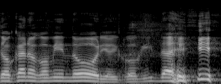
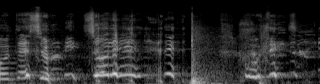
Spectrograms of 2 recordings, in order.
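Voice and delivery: put-on higher, slow, a touch of an indignant old gentleman; offended old man; slower than usual. Old man in a coat scolding the noisy fan, higher and slow. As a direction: play the affronted old man, laughing. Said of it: "y le dijo".

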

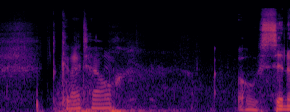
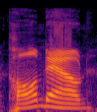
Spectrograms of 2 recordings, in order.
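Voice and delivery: loud, raised-pitch order; exasperated shout; 6 semitones higher, 16 dB louder than usual. Real, not acted. Gamer losing patience with game character, shouted order. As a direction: shout it as a command. Angry order after asking calmly.

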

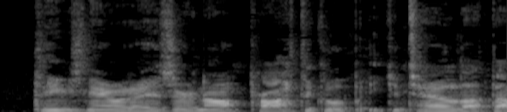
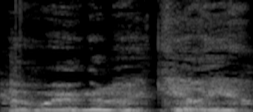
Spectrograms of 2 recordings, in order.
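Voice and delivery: high put-on threatening voice; mock threat; 11 semitones higher than usual. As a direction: imitate a menacing attacker in a high voice. Attackers' threat in retold scene.

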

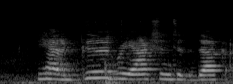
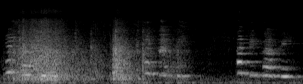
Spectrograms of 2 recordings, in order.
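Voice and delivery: high-pitched puppy call; eager, high summons to a puppy; calling a dog; 8 semitones higher, faster than usual. Real, not acted. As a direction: lure the dog over in a very high voice. Calling dog from across room.

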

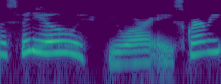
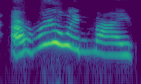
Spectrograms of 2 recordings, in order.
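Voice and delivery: ordinary talk, nothing marked

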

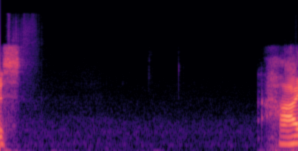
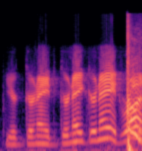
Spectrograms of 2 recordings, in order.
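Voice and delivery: grenade warning yell; 3 semitones higher, 10 dB louder than usual. Real, not acted. Grenade thrown at teammate.

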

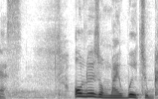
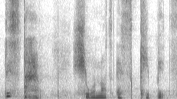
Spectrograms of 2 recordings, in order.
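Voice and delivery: quiet threat; 4 semitones lower, 12 dB quieter than usual. Acted. Villain vows revenge quietly.

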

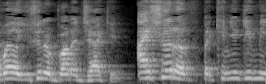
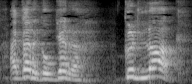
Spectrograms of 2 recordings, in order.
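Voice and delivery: ordinary talk

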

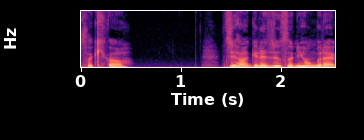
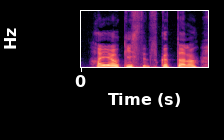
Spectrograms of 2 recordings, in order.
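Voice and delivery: usual speaking voice

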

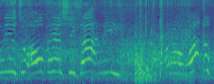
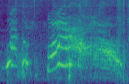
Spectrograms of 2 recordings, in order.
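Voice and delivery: pained shout; 6 semitones higher, much slower than usual. Real, not acted. Woman in pain during arrest.

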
